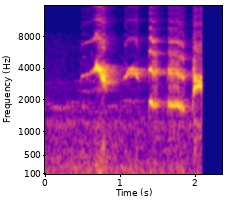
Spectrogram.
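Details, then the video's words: Young Asian pied starling learning to vocalise, giving a short series of harsh, buzzy, whistled notes that end abruptly. "Jalak Suren Belajar Bunyi."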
